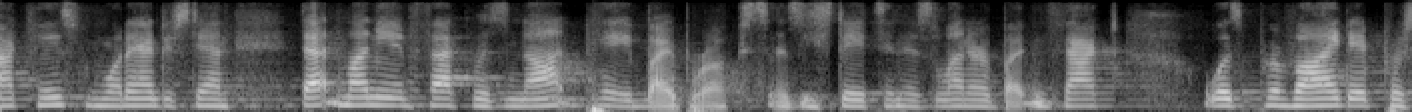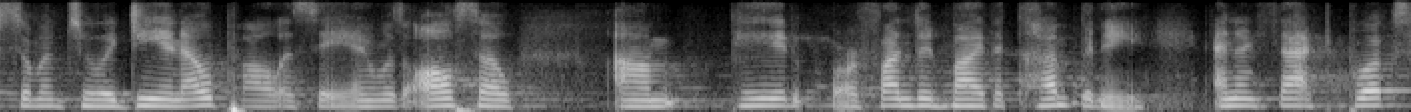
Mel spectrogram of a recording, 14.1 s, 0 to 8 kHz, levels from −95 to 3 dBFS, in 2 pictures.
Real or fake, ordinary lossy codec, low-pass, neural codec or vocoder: fake; Opus, 24 kbps; 7.2 kHz; codec, 16 kHz, 1 kbps, X-Codec, HuBERT features, trained on general audio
